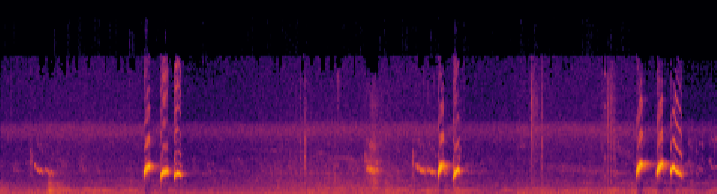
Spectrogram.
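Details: A female red-whiskered bulbul in a cage calls to spur the male's singing. Three loud phrases of three swooping whistled notes come about three seconds apart. Soft single whistles sound between them over a faint hum.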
